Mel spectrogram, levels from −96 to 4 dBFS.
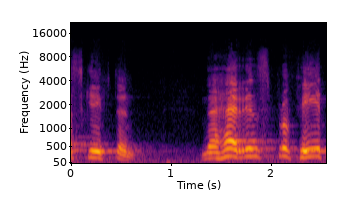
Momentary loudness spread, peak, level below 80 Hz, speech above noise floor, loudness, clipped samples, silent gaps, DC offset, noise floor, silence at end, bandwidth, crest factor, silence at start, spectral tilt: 13 LU; -6 dBFS; -60 dBFS; 34 dB; -24 LUFS; under 0.1%; none; under 0.1%; -57 dBFS; 0 s; 8 kHz; 18 dB; 0 s; -7 dB/octave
